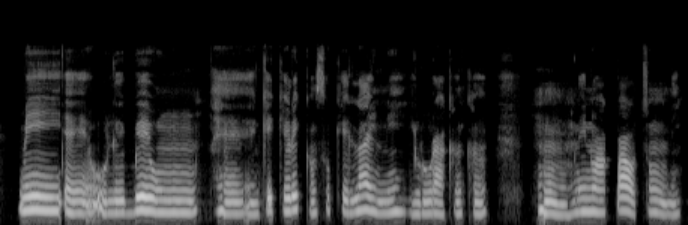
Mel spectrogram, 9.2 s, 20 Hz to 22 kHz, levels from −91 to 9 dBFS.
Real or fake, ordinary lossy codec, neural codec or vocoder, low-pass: real; none; none; none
